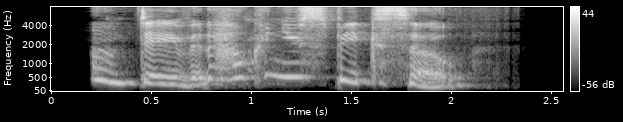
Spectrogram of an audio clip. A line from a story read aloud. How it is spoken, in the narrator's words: sobbed his wife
